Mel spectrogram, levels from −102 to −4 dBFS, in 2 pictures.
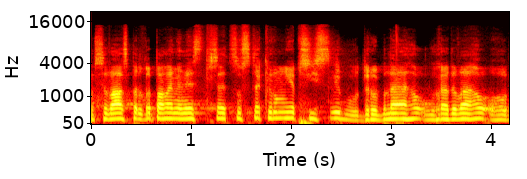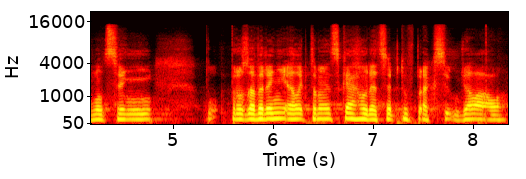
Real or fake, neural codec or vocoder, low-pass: fake; codec, 44.1 kHz, 2.6 kbps, DAC; 14.4 kHz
